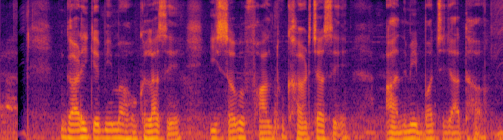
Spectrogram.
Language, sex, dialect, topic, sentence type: Bhojpuri, male, Northern, banking, statement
